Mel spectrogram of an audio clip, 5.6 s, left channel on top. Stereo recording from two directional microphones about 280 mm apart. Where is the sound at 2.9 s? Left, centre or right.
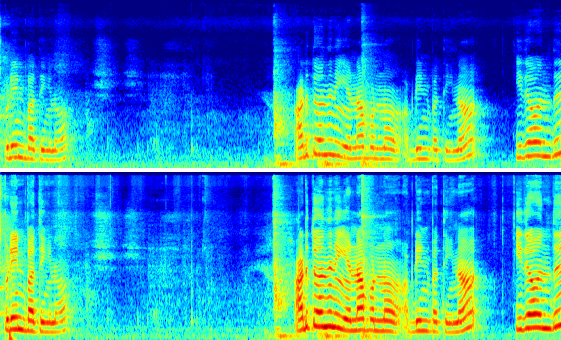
Right.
